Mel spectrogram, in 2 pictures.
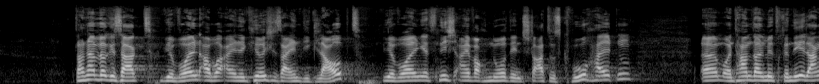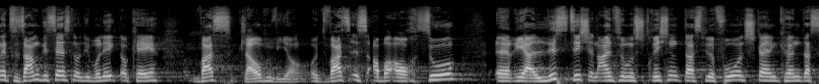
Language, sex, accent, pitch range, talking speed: German, male, German, 160-195 Hz, 185 wpm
